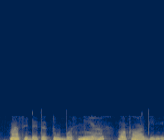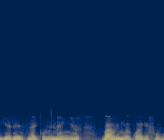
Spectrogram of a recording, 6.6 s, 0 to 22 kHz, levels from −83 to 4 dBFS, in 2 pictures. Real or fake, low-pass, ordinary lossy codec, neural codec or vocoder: fake; 19.8 kHz; AAC, 16 kbps; autoencoder, 48 kHz, 32 numbers a frame, DAC-VAE, trained on Japanese speech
